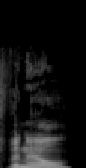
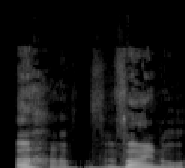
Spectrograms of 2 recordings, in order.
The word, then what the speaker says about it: Vinyl: Well, and I'll say, a lot of the crew that worked on the television series Vanille, HBO's Vanille, Vinyl. He's referring to. Well, I mean, sure, you would pronounce it like that.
